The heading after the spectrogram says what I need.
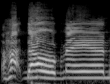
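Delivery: loud, high, put-on Southern drawl. Joking about being good at Southern accents: put-on Southern accent. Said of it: "we're really good at doing Southern accents".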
